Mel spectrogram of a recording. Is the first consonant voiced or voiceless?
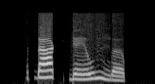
voiced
